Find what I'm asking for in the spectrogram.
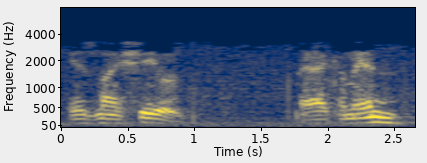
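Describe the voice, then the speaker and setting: An actor playing a somber, courteous police detective sergeant in a 1940s radio drama, businesslike in delivery. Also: male voice, on the low side, fairly even intonation, measured pace, natural voice. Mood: somber, matter-of-fact. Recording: tinny old radio, faint noise.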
